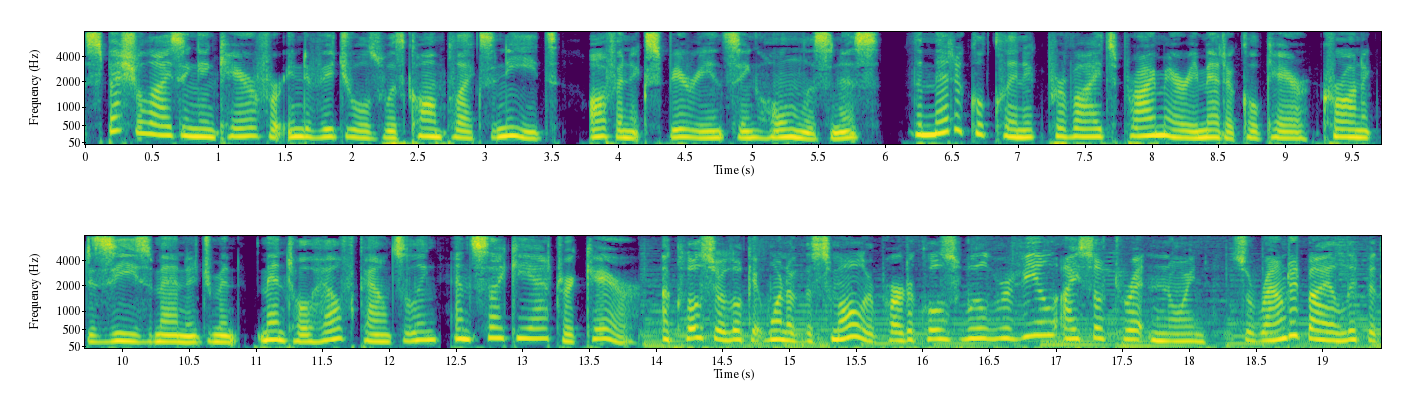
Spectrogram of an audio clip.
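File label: english canadian female narration; voice demos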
